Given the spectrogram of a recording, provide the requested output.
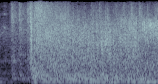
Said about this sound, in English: That was a bomb?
